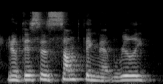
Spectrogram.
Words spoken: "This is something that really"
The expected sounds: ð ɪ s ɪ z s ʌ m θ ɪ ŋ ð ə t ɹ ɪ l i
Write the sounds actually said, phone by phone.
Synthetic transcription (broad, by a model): ð ɪ s ɪ z s ʌ m θ ɪ ŋ ð ə t ɹ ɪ l i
